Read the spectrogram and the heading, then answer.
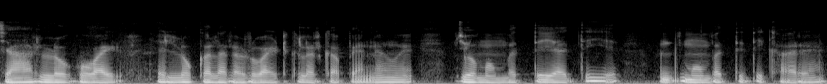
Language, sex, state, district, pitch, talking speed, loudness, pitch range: Hindi, male, Jharkhand, Palamu, 105 Hz, 130 wpm, -17 LUFS, 100-120 Hz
